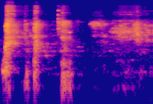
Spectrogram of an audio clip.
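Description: A dog gives a few short, close barks and huffs in quick succession, followed by softer whining sounds, indoors.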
